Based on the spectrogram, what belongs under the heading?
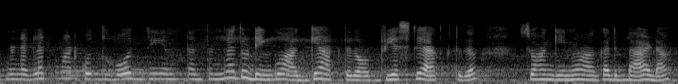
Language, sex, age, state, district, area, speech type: Kannada, female, 18-30, Karnataka, Gulbarga, urban, spontaneous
